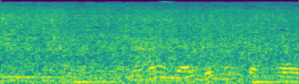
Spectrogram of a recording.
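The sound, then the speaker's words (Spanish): Water splashing in fountains, heard as a continuous broad rushing hiss with a steady, unchanging texture and no distinct individual drops. “Y como escuchan de fondo, las fuentes, el agua,”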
